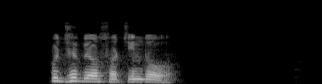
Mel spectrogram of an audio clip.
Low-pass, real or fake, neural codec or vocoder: 7.2 kHz; real; none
